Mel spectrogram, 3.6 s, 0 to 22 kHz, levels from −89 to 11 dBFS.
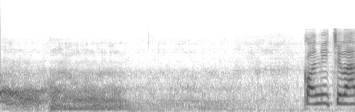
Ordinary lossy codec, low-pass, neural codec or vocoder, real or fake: none; none; codec, 16 kHz, 4.8 kbps, FACodec; fake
